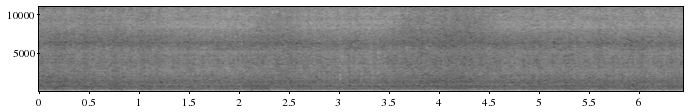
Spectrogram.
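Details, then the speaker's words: 1968/69 Ford Torino GT 390 FE V8 idle after vacuum advance adjustment: lumpy idle surging and sagging; timed spark port showed vacuum with idle screw fully out, owner suspects accelerator pedal holding throttle open; carburetor idle mixture screw then adjusted. "you hear how unstable the motor sounds it's just oh man something was bugging me"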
